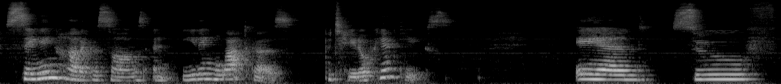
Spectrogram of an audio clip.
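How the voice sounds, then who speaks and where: In an echoey room, a woman teacher slowly reads a children's book aloud. Her voice is on the high side with a dark tone, and her careful reading includes small slips and restarts.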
